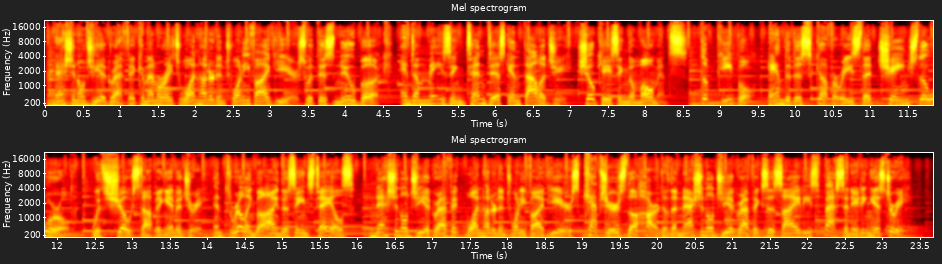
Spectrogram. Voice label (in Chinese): 外籍男, 零售促销广播广告; National-Geographic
